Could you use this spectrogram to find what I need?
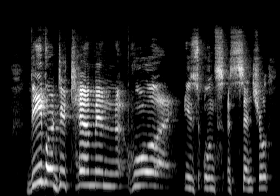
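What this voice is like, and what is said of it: Put-on foreign accent. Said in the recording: “if you just change the accent”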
